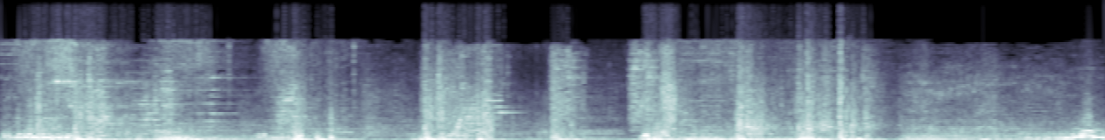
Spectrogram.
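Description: Action-film sound effects: a rapid series of heavy booms and crashing impacts from an energy-blast explosion, over dramatic background music, easing off in the last second.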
